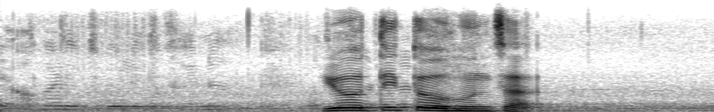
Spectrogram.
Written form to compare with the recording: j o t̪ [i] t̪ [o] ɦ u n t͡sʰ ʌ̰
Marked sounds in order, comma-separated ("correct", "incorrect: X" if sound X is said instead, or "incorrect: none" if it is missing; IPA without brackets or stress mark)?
correct, correct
